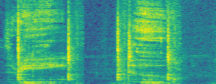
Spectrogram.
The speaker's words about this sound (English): Close your eyes. Listen to the ticking.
